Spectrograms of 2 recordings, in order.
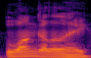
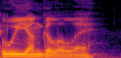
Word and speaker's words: Uiagalelei: DJ Uiagalelei. I think I said it right. – Uiagalelei.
